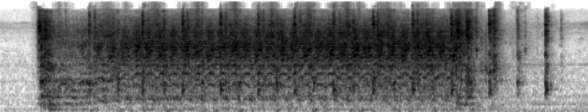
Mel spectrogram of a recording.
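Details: Pink big-block Chevy, after its carburetor was cleaned for running very lean at idle and refitted, no throttle linkage connected. Three seconds of fast, uneven cranking stops without the engine firing. It starts soon after and sounds much better.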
